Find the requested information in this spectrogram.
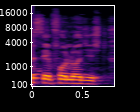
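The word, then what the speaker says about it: psephologist: इसमें P silent होता है, पी से लिखा जाता है सेफोलॉजिस्ट।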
